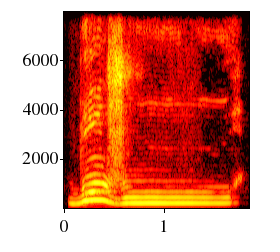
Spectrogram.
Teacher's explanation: И потянули эту «у» для уверенности, что мы точно ее произнесли.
